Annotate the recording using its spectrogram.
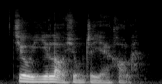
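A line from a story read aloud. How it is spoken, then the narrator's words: Calm, indifferent. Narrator (Chinese): 项少龙淡淡的说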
